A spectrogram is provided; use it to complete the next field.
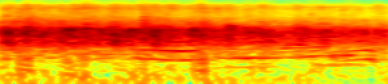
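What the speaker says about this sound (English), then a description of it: "how about a round of applause, please, for our defending champion?" Audience applause for the defending champion at a women's professional golf championship, a dense, continuous wash of clapping heard from a distance with a few faint voices beneath.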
